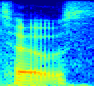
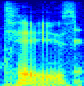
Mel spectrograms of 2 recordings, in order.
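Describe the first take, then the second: First: The name is said with an 'oh' vowel. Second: The name is said with an 'ay' vowel. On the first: The speaker calls it wrong. "gonna pronounce it toes. That's the problem" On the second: The speaker calls it right. "But it's pronounced Tays"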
